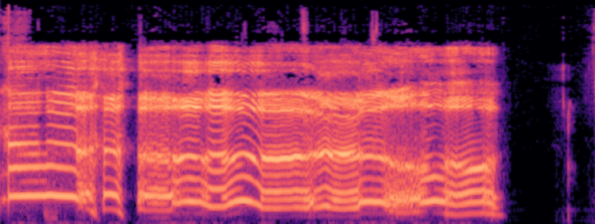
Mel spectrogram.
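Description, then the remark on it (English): A loud, drawn-out groaning moan from a single voice, wavering up and down in pitch for a few seconds with a brief catch near the start, then cutting off into silence. “Open the sound season, of, uh, that is the sound of, uh, Biden's staff getting anal swabbed there.”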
